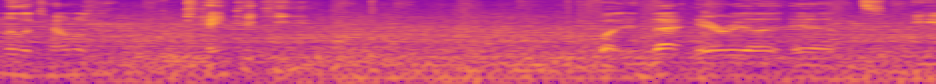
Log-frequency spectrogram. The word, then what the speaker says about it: Kankakee: There's definitely a lot going on yesterday, and there was some devastating stuff in, I believe the correct pronunciation of the town is Kankakee, but in that area and eastward of it, it looked pretty devastating.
